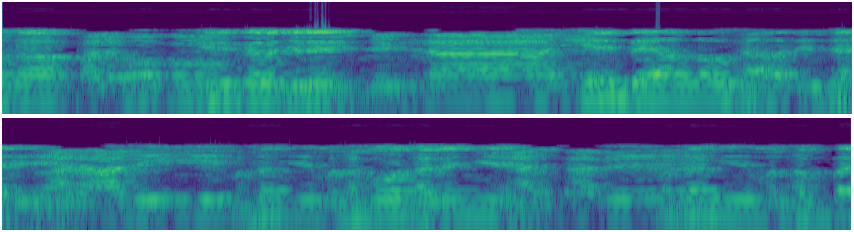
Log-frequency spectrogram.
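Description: A man's voice chanting a religious invocation in Arabic in long, held notes at a nearly steady pitch, with only brief breaks between phrases.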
